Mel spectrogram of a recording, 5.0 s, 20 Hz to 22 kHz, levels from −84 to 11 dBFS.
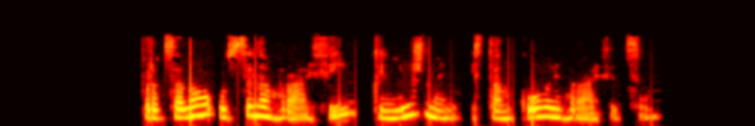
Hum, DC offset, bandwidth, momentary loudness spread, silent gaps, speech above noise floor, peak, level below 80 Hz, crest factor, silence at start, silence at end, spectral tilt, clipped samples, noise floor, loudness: none; under 0.1%; 8.2 kHz; 13 LU; 3.09-3.13 s; over 73 dB; -2 dBFS; -54 dBFS; 16 dB; 0.95 s; 0.65 s; -4.5 dB/octave; under 0.1%; under -90 dBFS; -18 LUFS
